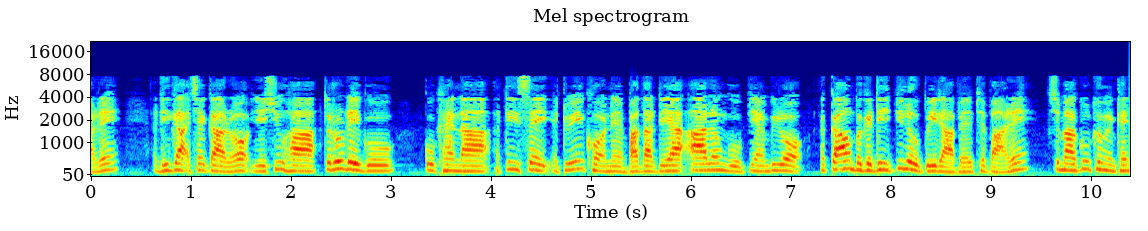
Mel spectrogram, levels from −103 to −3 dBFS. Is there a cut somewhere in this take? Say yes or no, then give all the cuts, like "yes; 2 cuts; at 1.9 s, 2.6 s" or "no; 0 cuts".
yes; 1 cut; at 2.3 s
